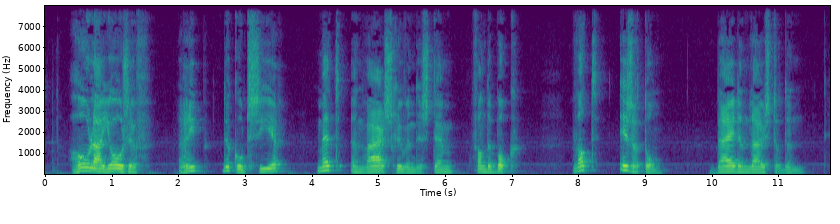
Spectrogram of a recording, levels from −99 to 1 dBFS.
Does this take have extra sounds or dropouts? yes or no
no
